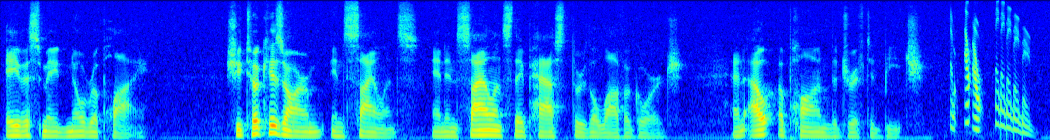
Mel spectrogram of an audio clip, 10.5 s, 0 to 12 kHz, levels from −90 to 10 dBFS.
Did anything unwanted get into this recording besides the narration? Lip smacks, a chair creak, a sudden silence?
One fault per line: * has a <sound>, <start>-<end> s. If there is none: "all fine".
* has a chirp, 9.5-10.4 s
